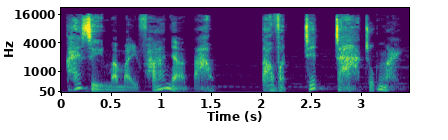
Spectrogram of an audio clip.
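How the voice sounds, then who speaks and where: A man voicing a vengeful spirit that has possessed a villager, muttering threats in a low voice. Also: wildly swooping pitch, normal speed, a bit bright, slightly rough, full character voice. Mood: menacing.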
